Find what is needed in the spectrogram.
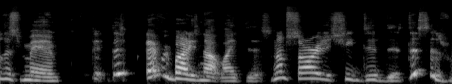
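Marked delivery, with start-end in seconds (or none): none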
